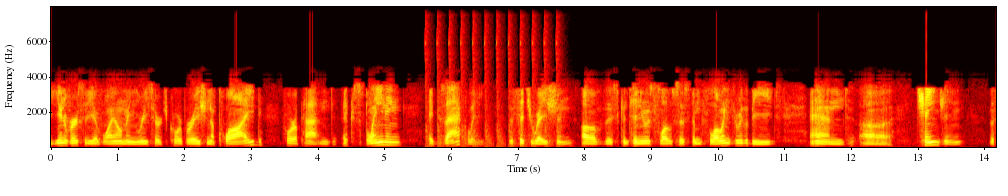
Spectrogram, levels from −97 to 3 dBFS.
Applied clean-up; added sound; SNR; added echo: none; Gunshot, gunfire; 19 dB; none.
